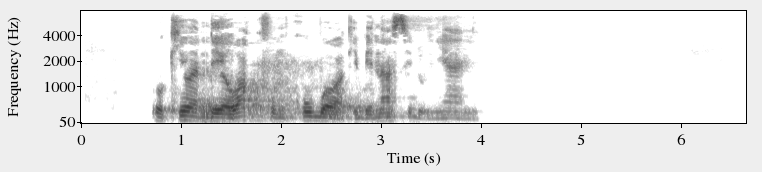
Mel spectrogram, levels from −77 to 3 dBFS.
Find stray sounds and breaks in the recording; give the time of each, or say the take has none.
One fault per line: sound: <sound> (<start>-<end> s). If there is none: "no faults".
no faults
